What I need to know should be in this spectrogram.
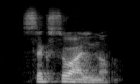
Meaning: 1. sexually 2. sexily
- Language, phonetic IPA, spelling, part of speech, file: Ukrainian, [seksʊˈalʲnɔ], сексуально, adverb, LL-Q8798 (ukr)-сексуально.wav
